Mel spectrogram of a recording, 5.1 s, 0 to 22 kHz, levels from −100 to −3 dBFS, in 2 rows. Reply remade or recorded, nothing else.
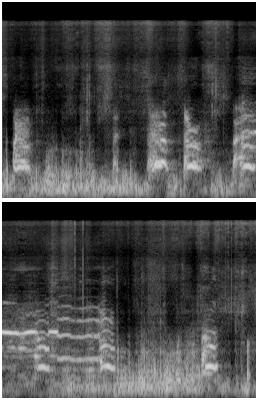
remade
